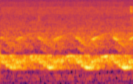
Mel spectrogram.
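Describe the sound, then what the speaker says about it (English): An emergency vehicle siren wails in a steady rising and falling cycle, faint and distant outdoors, with no speech over it. "Sorry about the sirens, guys."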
